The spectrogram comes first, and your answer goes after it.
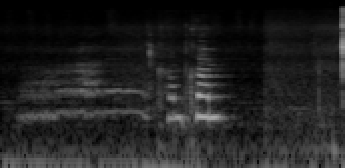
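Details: Pet domestic cat meowing for attention indoors, a drawn-out wavering meow followed by a shorter sharper one, with a woman's soft voice and a brief click at the end.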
